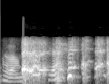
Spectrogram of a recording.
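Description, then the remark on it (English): A short voiced hum gives way to a run of harsh, raspy throat-clearing bursts, four or five in quick succession, fairly loud. “Let me clear my throat.”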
